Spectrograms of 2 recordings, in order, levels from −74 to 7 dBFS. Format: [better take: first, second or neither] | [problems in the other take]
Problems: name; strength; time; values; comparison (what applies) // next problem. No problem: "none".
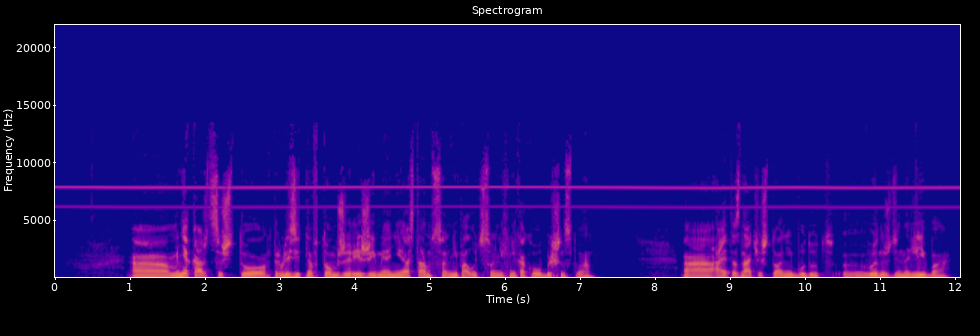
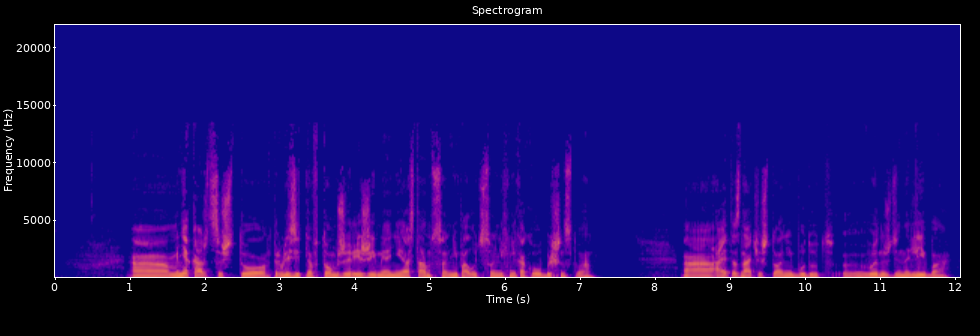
second | high-pitched whine; noticeable; throughout; 8 kHz, 15 dB below the speech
